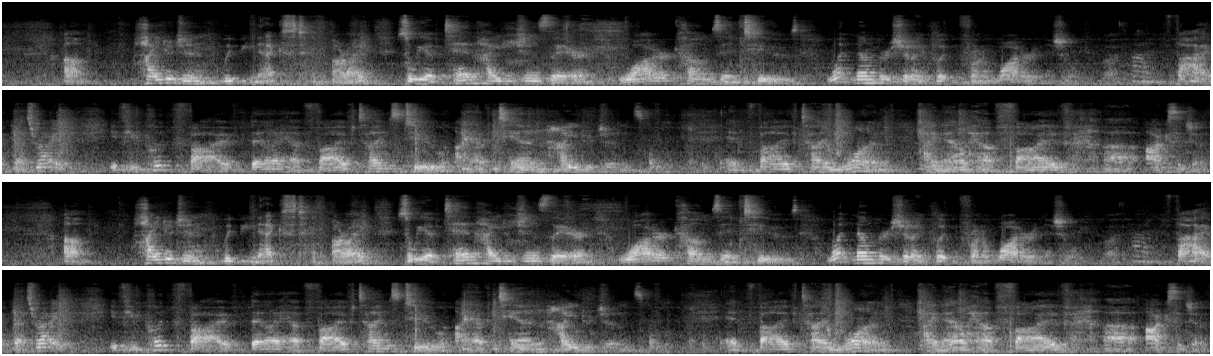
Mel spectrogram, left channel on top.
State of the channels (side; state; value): both; normal; correlation 0.39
